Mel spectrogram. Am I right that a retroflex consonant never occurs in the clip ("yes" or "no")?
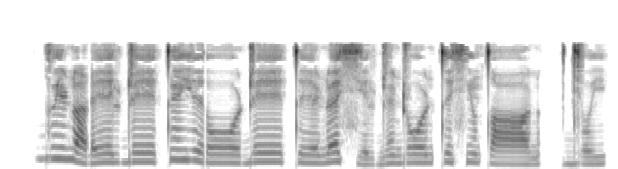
no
